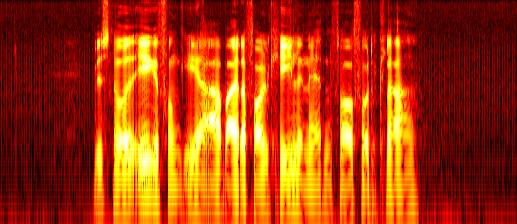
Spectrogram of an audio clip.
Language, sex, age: Danish, male, 31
